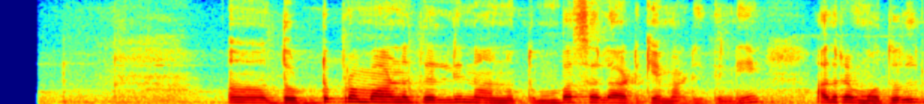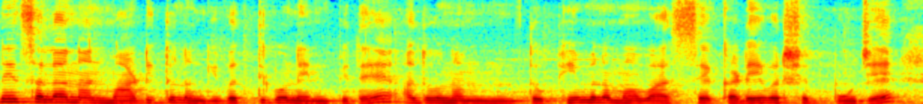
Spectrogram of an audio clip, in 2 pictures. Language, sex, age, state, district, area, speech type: Kannada, female, 30-45, Karnataka, Davanagere, urban, spontaneous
